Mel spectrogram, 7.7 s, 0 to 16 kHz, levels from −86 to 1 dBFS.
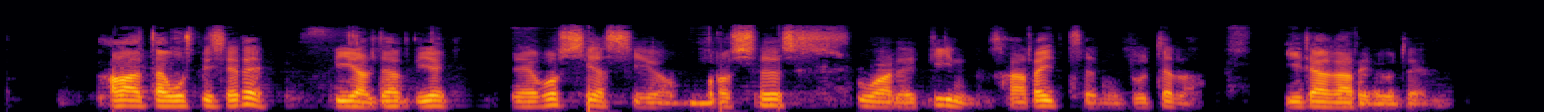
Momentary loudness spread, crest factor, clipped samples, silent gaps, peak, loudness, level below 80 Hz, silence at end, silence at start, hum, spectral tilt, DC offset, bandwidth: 12 LU; 20 dB; under 0.1%; 6.04-6.08 s, 6.28-6.43 s; 0 dBFS; -20 LUFS; -58 dBFS; 0.5 s; 0.5 s; none; -5 dB/octave; under 0.1%; 7.8 kHz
